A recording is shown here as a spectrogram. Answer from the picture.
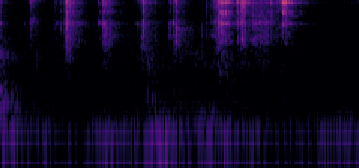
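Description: Faint light clicks and scrapes of a metal airbrush being handled as its rear handle piece is taken off.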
